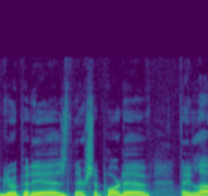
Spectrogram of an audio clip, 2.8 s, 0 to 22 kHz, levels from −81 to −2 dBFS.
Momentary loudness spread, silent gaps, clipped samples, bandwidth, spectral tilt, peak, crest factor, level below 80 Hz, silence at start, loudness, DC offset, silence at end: 6 LU; none; under 0.1%; 11.5 kHz; -7.5 dB/octave; -4 dBFS; 12 dB; -42 dBFS; 0 s; -16 LUFS; under 0.1%; 0 s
